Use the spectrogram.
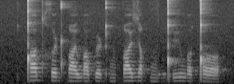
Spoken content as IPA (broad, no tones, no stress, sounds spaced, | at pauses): ǃ ɒ t χʷ ə˞ ɖ qʷ œ w ɒ f ə˞ ʈʰ a̤ qʷ ə˞ z ʉ qʷ a̤ ǃʼ ʉ w ɔ ǃ ɔ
